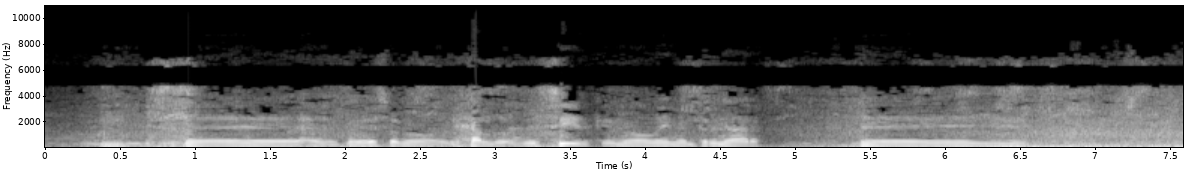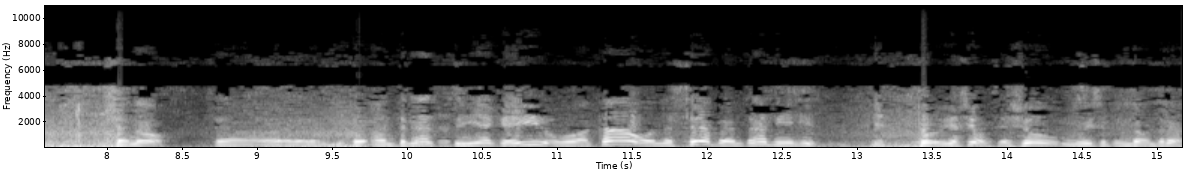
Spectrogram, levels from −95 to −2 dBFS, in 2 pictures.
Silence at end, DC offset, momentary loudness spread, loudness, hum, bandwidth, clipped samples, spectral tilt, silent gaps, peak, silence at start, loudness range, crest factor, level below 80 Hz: 0 s; under 0.1%; 8 LU; -16 LUFS; none; 7.2 kHz; under 0.1%; -9 dB/octave; none; 0 dBFS; 0.1 s; 3 LU; 16 dB; -32 dBFS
